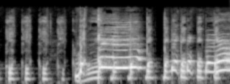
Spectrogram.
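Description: Chickens cluck in quick, choppy bursts, then one breaks into a louder, drawn-out squawking call before the rapid clucking resumes.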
